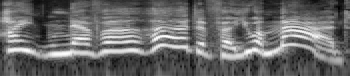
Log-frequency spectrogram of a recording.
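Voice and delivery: very high, loud desperate denial; panicked denial. Acted. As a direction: plead for your life. Dorian denies in panic.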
